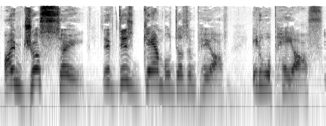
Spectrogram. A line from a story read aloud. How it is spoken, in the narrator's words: Luke snapped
